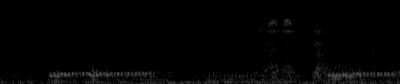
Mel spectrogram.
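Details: A pet Norwegian Forest Cat kneads on its owner's lap, purring in a low, continuous rumble that pauses briefly, while a short rustle or scratch occurs near the middle.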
